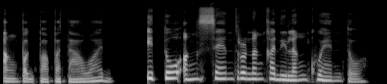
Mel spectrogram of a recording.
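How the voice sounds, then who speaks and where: A woman narrating a sentimental love story in measured, dramatic short phrases. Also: medium pitch, very animated, darkish tone, no echo, studio quality.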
